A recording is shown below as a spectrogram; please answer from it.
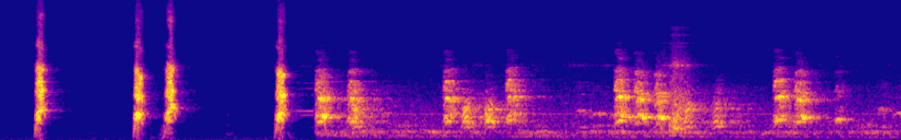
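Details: Dog barking: four sharp separate barks in the first four seconds, then a busier stretch of overlapping barks and yips at varying pitch with background noise.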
